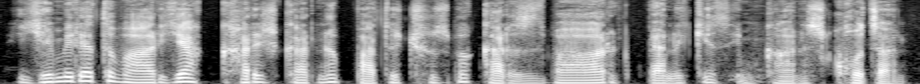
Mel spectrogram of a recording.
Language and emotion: Kashmiri, fearful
